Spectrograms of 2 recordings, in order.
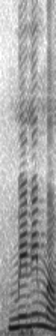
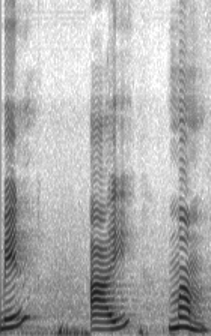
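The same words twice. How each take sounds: First: Said in the usual way. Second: "min, I, mum" as three isolated beats; syllable by syllable. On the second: Shown as a demonstration. Teacher counting three syllables, "min, I, mum" spaced apart. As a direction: pause between "min", "I" and "mum". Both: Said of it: "here three".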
